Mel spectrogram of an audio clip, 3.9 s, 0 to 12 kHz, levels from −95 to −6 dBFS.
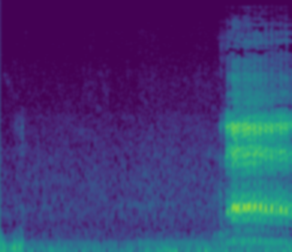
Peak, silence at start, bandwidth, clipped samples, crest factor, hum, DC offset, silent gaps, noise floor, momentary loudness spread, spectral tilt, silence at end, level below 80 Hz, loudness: -10 dBFS; 0 s; 9.6 kHz; under 0.1%; 20 dB; none; under 0.1%; none; -56 dBFS; 26 LU; -3.5 dB/octave; 0 s; -52 dBFS; -23 LUFS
